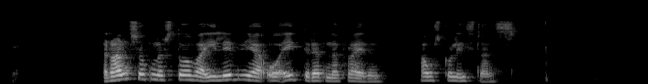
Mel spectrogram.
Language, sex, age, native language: Icelandic, female, 50-59, Icelandic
